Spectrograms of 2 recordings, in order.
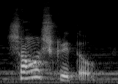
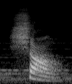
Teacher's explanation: In Bangla, it is pronounced as the velar nasal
